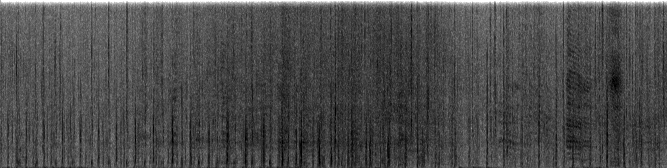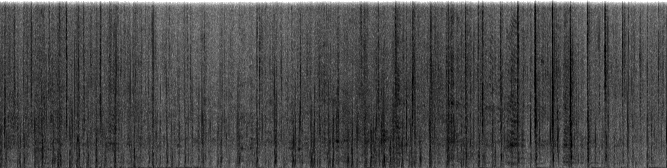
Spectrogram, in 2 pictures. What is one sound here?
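Many runners' footsteps patter on a paved path.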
